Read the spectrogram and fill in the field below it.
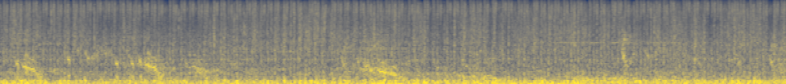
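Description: Rapid gunfire rattles continuously.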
